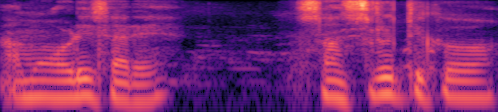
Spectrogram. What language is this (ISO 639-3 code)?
ori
